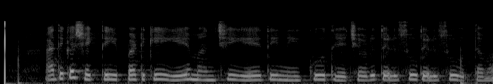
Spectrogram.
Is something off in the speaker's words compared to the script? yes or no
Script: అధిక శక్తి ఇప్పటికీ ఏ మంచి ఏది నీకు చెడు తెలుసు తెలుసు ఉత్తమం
no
